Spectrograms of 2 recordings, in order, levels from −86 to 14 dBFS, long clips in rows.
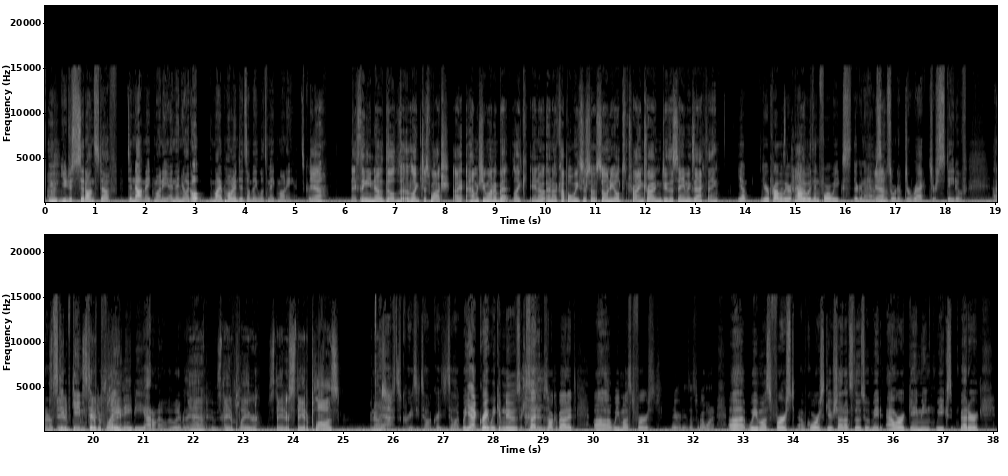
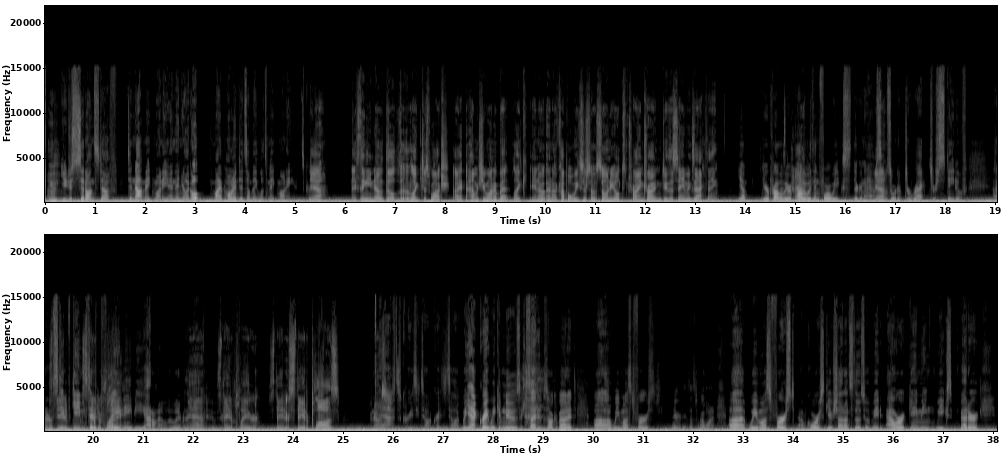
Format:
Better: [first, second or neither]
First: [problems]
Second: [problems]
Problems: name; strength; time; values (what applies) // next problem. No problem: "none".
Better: first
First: low rumble; faint; throughout; 20 dB below the speech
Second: low rumble; loud; throughout; 7 dB below the speech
